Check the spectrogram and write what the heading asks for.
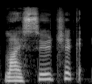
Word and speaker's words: lysergic: Tonight we're talking about, now please help me with the pronunciation, but I'm going to have a stab at it, lysergic acid diethylamide, LSD.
